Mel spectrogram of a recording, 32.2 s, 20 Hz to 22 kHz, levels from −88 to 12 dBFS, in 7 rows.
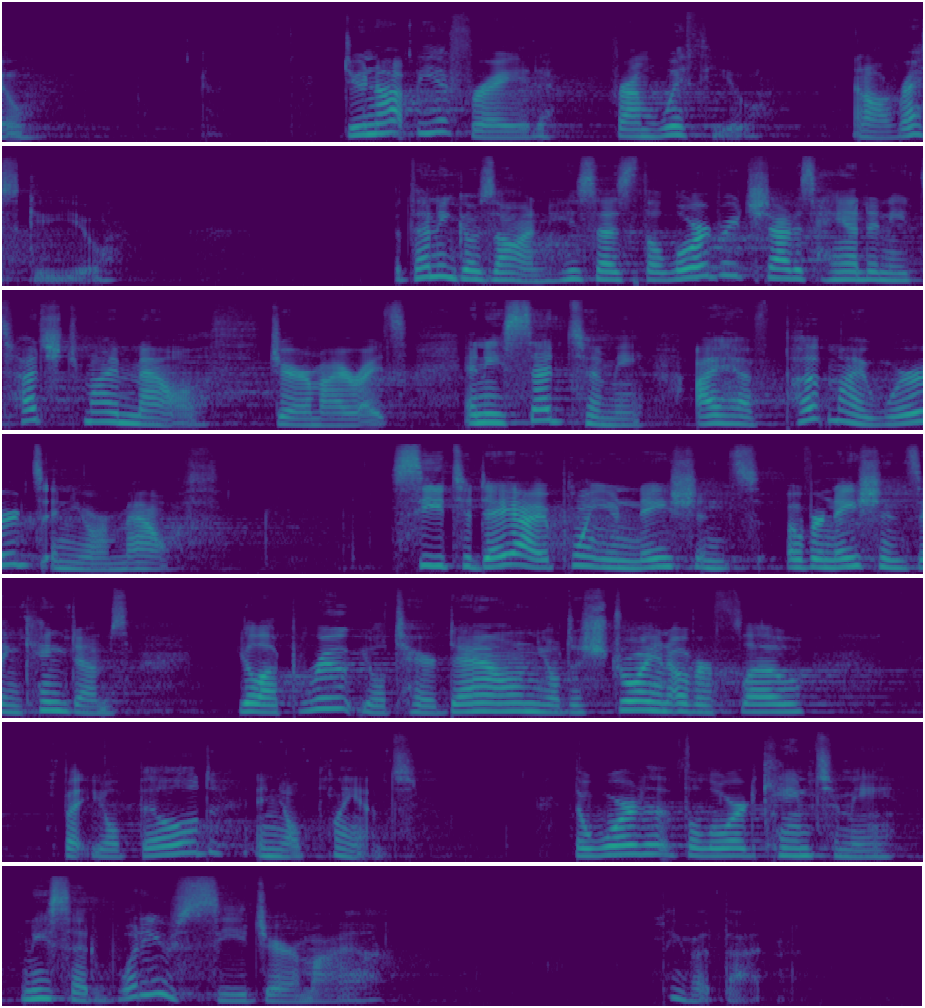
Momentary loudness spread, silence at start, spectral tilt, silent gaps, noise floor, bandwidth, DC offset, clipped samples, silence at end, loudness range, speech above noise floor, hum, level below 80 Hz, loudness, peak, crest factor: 17 LU; 0 s; -2.5 dB/octave; none; -87 dBFS; 15.5 kHz; under 0.1%; under 0.1%; 0.8 s; 8 LU; 45 dB; none; under -90 dBFS; -41 LUFS; -20 dBFS; 22 dB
